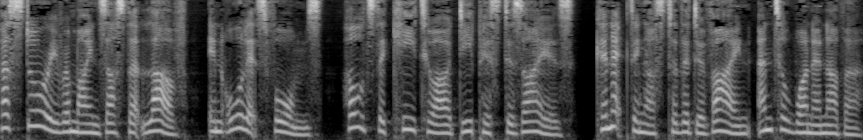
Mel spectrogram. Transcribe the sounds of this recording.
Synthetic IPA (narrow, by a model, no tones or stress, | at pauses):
hə˞stɔɹiɹɪmãɪ̃ndzʌsðɨʔlʌv | ɪ̃nɔlˠɪtsfɔɹmz̥ | hoʊlˠdz̥ðɨkʰitʰəaʊə˞dipɨsd̥ɨzaɪə˞z̥ | kʰɨnɛk̚tɪ̃ŋʌstʰɨðɨdɨvãɪ̃nʔɨ̃ntʰəwʌ̃nɨnʌðə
